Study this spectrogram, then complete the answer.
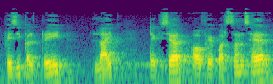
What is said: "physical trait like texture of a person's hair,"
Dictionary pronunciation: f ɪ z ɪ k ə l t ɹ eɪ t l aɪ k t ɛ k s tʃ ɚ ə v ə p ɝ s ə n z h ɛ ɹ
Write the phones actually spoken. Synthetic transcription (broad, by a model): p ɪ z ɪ k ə l t ɹ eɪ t l aɪ k t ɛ k tʃ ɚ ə p ə p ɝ s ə n s h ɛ ɹ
